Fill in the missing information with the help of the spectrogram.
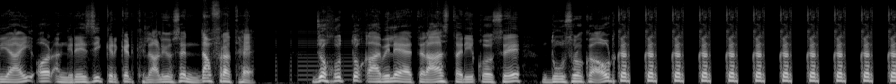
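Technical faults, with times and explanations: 2.05–2.92 s, GSM signalling bursts: just after "انگریزی کرکٹ کھلاڑیوں سے", a galloping cluster of brief buzzes cuts in under the speech, roughly 25 dB below it. The buzz segments repeat at about 217 Hz, the TDMA frame rate of a nearby 2G handset transmitting short signalling bursts rather than continuous traffic. The audio circuitry rectifies those RF pulses into the signal path, so the interference follows the burst pattern and is unrelated to the speech.
2.98–3.79 s, GSM phone buzz: the intermittent pattern gives way to a continuous hard, raspy buzz at about 217 Hz, around 27 dB below the speech. This fits the handset moving into a call state and transmitting a burst every frame. Each RF pulse is rectified into a sharp-edged audio pulse, so the buzz carries a dense stack of harmonics above 217 Hz. It sits on top of the speech with no relation to its content.
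6.30 s to end, stutter with silent gaps: after "سے دوسروں کو آؤٹ", a 125 ms fragment of audio repeats 10 times. Each repeat is followed by 145 ms of digital silence, giving an even 270 ms cycle that continues to the end of the clip. This pattern is likely caused by a stalled player or stream buffer that replays its last fragment on each retry and then runs empty. The speech that should have followed is lost.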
